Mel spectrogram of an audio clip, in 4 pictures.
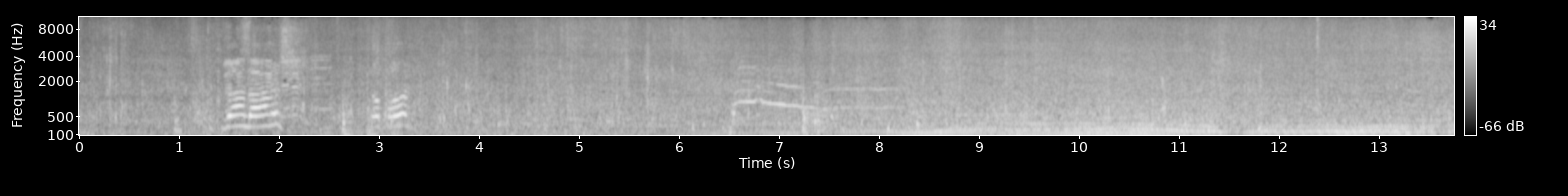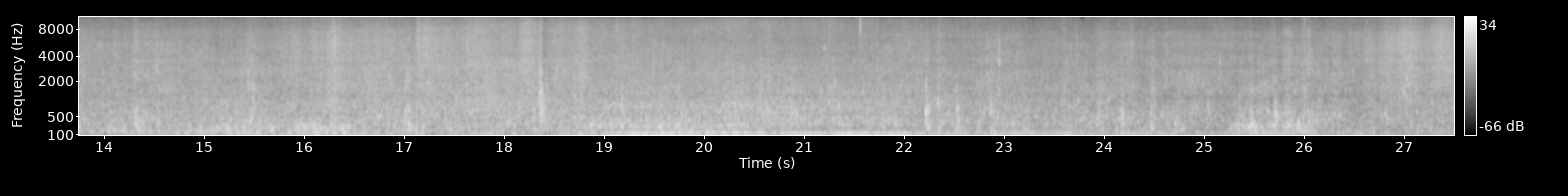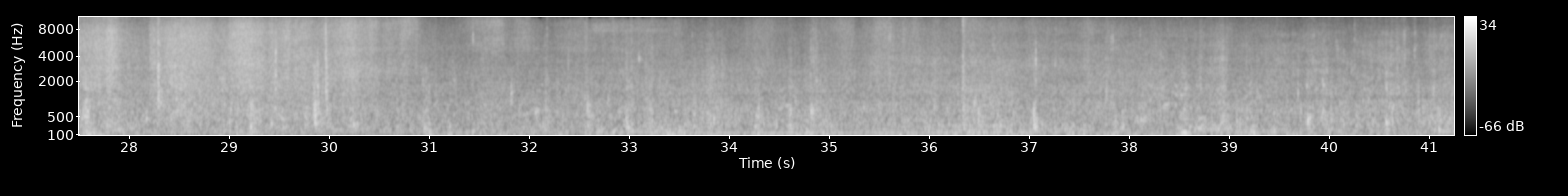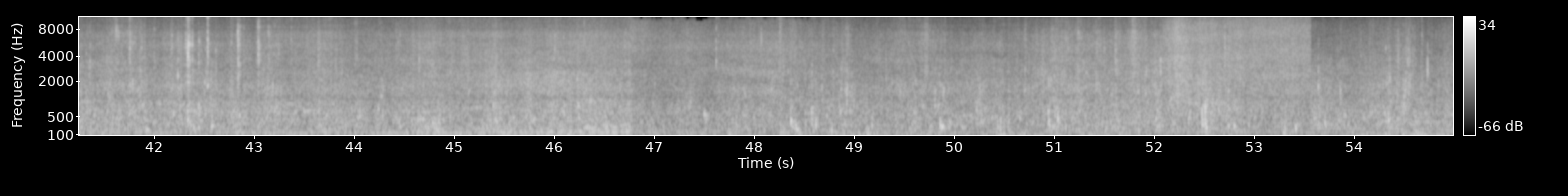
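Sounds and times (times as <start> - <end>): water splashing and rushing: 0.0 - 54.9
wind buffeting microphone: 2.2 - 54.9
low motor hum: 3.5 - 26.9.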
